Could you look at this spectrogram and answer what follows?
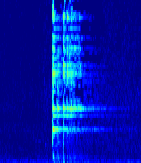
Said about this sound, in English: It doesn't like waft down. It's like boing. Gravity exerts an influence on that nut. It pulls it down super fast and it's at the bottom of the water.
